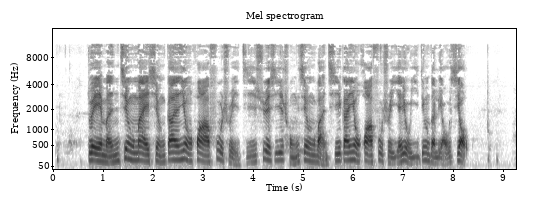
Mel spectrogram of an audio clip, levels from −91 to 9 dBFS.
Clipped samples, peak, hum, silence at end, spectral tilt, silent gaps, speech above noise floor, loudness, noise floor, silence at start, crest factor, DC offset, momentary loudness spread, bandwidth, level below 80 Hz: under 0.1%; -2 dBFS; none; 1 s; -4 dB/octave; none; 40 dB; -17 LUFS; -56 dBFS; 0.7 s; 16 dB; under 0.1%; 12 LU; 11.5 kHz; -56 dBFS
